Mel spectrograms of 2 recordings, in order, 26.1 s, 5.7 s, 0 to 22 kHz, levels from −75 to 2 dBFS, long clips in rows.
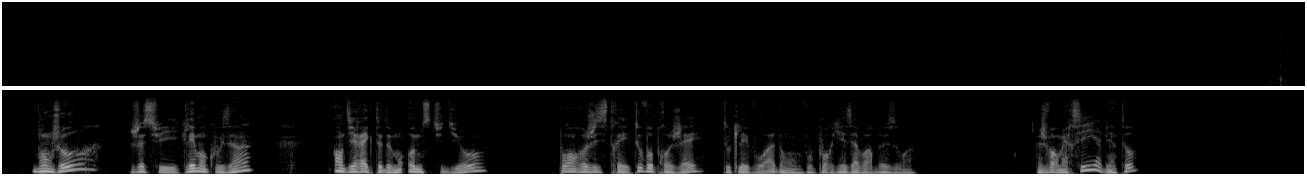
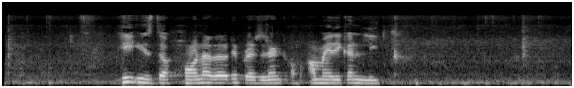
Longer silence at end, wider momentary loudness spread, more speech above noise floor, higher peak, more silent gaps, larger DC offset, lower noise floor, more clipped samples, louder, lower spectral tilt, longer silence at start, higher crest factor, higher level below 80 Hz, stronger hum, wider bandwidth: first, 1.7 s vs 0 s; second, 12 LU vs 23 LU; first, 52 dB vs 22 dB; second, -14 dBFS vs -2 dBFS; neither; neither; first, -83 dBFS vs -37 dBFS; neither; second, -32 LUFS vs -15 LUFS; about the same, -6 dB/octave vs -5.5 dB/octave; first, 13.35 s vs 0.05 s; first, 22 dB vs 16 dB; about the same, -58 dBFS vs -56 dBFS; neither; first, 16.5 kHz vs 12 kHz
